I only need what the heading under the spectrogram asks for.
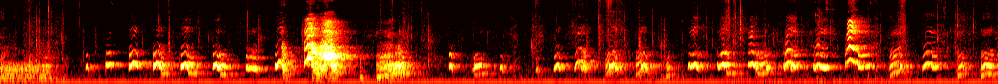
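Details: A Bohemian Shepherd puppy from the "F" litter, just short of four weeks old, whimpers again and again: clear, high, slightly bending yelps about twice a second, one louder squeal near the middle, over a faint hum.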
